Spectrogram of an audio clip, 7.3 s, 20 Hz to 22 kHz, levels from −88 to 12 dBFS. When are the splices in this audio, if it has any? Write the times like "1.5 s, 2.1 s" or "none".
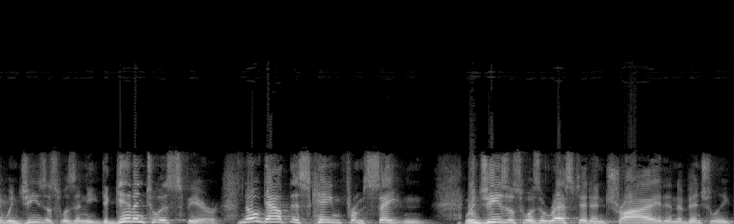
2.4 s, 4.6 s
